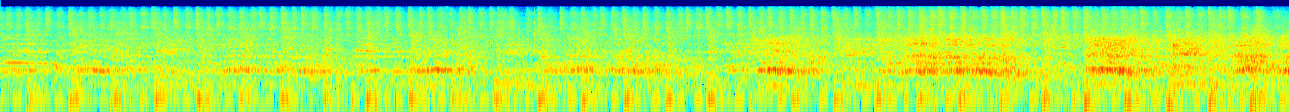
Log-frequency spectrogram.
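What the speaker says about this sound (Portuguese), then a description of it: "A torcida grita eliminado" Football crowd at a Sul-Mato-Grossense state championship match, CREC versus Aquidauanense, chanting in unison, a dense roar of many voices that grows louder toward the end.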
